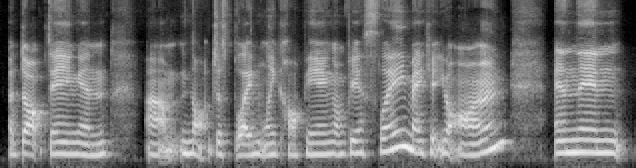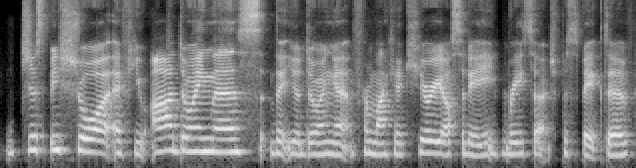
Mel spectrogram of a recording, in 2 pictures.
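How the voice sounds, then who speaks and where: Speaking at a medium pitch, a woman podcast host runs a casual webinar over a video call. She's chatty and upbeat, with lots of fillers and restarts.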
